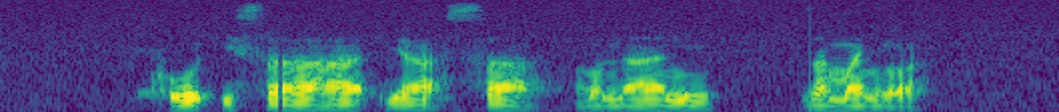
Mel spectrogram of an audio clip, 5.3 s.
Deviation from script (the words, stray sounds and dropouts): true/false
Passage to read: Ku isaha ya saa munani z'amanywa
false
